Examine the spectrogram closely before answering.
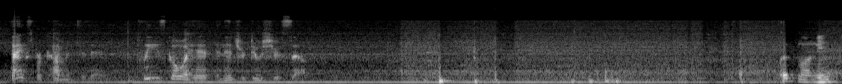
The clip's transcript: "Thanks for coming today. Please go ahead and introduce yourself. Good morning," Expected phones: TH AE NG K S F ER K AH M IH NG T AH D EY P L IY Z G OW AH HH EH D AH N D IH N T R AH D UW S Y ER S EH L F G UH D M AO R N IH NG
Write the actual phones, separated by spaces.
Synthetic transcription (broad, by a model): TH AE NG K S F ER K AH M IH NG T AH D EY P L IY Z G OW AH HH EH D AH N IH N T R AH D UW S Y ER S EH L F G UH D M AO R N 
